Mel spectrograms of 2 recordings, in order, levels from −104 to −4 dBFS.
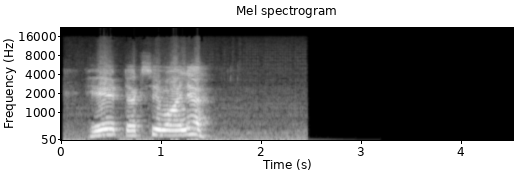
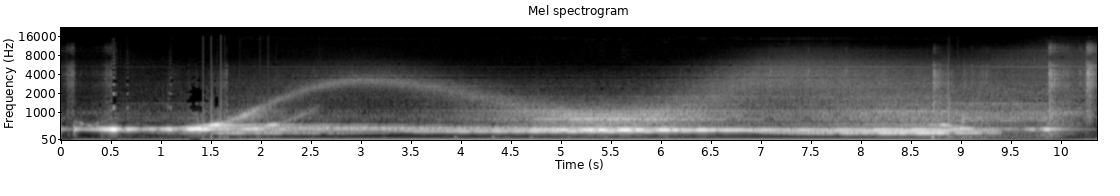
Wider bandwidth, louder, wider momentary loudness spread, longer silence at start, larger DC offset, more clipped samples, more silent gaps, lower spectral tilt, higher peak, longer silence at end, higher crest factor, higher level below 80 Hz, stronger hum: first, 8.6 kHz vs 6 kHz; first, -10 LUFS vs -21 LUFS; second, 7 LU vs 20 LU; first, 0.3 s vs 0 s; second, under 0.1% vs 0.3%; neither; neither; about the same, -6 dB/octave vs -6 dB/octave; first, 0 dBFS vs -4 dBFS; first, 3.05 s vs 0 s; about the same, 14 dB vs 18 dB; first, -42 dBFS vs -68 dBFS; neither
